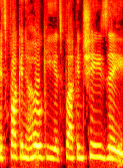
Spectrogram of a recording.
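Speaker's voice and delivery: put-on British rock star accent and voice. Imitating people who call the title cheesy: imitating a British rock star on cocaine. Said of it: "I sound like a British rock star on a cocaine addiction".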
